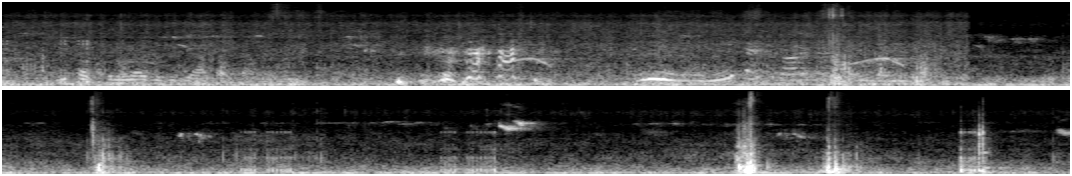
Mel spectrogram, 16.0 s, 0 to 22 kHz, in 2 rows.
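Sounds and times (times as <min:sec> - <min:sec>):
low outdoor rumble: 0:00.0 - 0:16.0
high bird chirps: 0:10.3 - 0:14.2.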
